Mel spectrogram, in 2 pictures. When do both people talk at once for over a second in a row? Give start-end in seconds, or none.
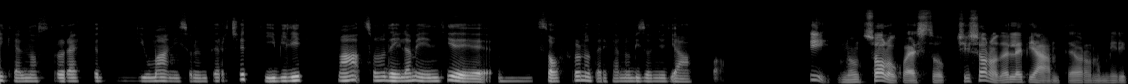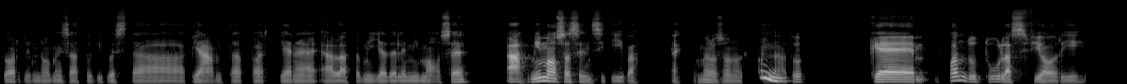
none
